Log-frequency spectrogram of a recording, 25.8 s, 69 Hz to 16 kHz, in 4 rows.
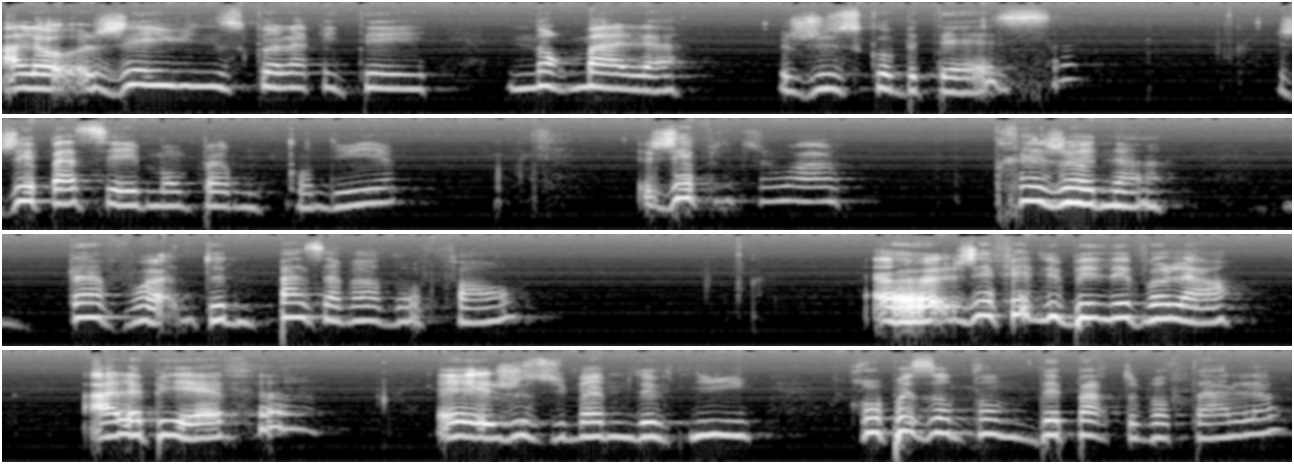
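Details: French-speaking woman nearly 60 with Friedreich ataxia since age 12, diagnosed at 15, in weekly speech therapy, after 10 months of Skyclarys treatment; ataxic dysarthria (Friedreich ataxia).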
